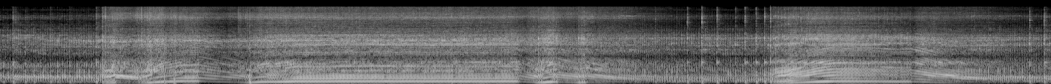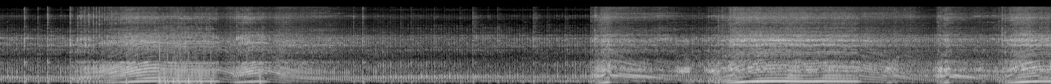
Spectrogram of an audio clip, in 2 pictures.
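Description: A small gas chainsaw revs up and down.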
